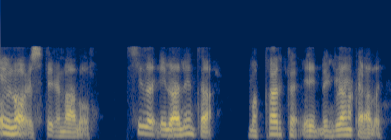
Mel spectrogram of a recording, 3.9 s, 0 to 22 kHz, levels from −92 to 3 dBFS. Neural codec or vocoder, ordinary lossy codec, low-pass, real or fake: codec, 24 kHz, 1.5 kbps, HILCodec; none; 5.4 kHz; fake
